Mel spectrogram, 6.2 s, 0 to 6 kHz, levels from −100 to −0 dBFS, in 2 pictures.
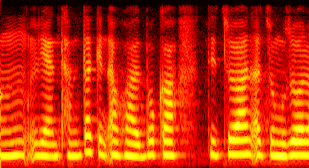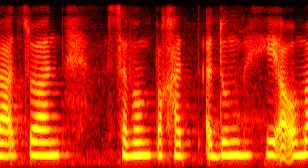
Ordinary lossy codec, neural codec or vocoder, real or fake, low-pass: none; none; real; 5.4 kHz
